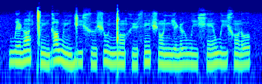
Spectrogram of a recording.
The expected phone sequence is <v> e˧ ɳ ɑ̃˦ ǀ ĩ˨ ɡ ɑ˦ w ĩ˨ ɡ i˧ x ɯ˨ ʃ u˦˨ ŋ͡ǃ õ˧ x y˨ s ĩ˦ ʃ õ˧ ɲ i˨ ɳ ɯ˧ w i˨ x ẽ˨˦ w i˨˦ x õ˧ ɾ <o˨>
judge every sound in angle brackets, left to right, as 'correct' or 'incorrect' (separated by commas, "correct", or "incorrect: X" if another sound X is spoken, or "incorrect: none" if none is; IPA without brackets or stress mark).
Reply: incorrect: w, incorrect: o˦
